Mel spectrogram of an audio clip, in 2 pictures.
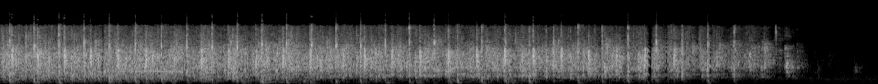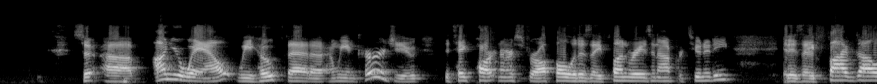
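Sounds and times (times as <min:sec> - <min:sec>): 
audience applause: 0:00.0 - 0:08.1
speech: 0:09.6 - 0:17.5.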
